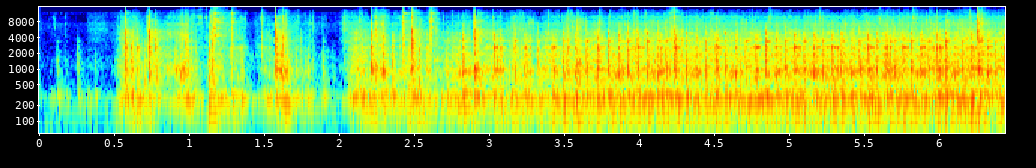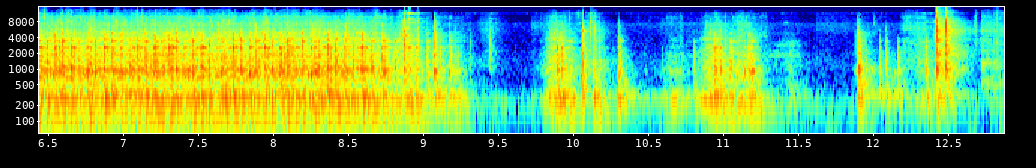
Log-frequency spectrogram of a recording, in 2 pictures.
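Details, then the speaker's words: Kawasaki KX85 two-stroke with no rod play: held rev then short blips with a rough rattly bottom-end undertone, seemingly one side; owner suspects main bearings or a gear issue. "Well, it sure sounds like it's a main bearing issue potentially, or a gear issue of some sort."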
